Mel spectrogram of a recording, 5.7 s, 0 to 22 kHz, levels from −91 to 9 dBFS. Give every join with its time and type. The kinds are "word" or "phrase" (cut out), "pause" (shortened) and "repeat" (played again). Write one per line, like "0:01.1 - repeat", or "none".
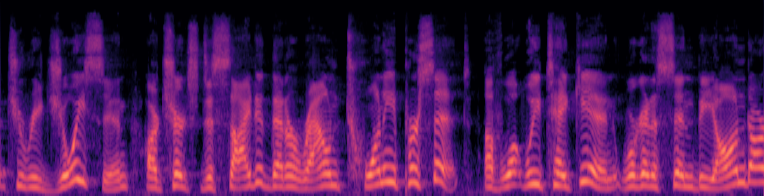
0:01.0 - pause
0:03.6 - pause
